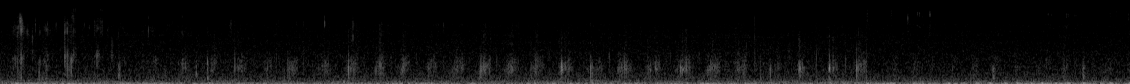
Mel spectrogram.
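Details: Pet rabbit Huchu eating a carrot songpyeon made for Chuseok, recorded close up indoors: a steady run of crisp, rapid crunching and biting clicks, a few per second, over a low room hum.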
